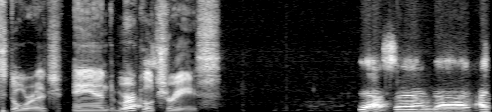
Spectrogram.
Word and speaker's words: Storj: how you say it storage which is spelled sto RJ but it pronounced storage and Merkle trees yes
